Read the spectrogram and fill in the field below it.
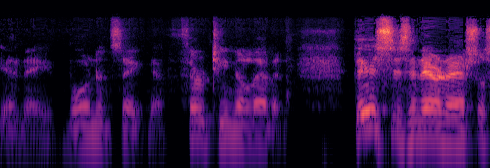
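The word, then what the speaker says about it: Buoninsegna: long Italian last name Wen segna that's how I've heard it my Italian friends pronouncing it you don't have to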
